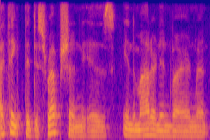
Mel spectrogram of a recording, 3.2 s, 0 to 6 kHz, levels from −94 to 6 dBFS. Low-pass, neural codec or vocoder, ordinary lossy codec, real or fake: 5.4 kHz; none; AAC, 48 kbps; real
